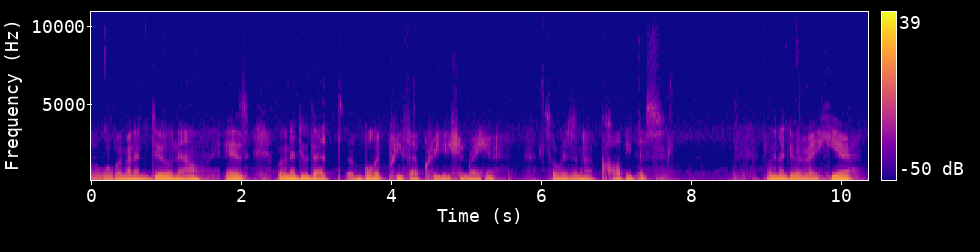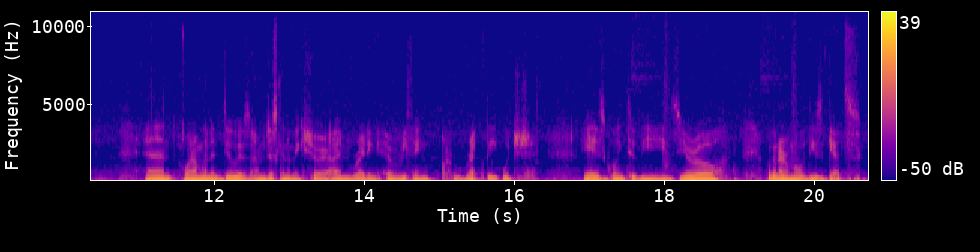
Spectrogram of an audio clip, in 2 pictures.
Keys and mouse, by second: 0.7 Return, 0.9 Return, 5.8-7.3 drag, 7.5 ctrl+c, 8.7 click, 8.9 ctrl+v, 9.4 ctrl+s, 11.4 click, 11.5 Return, 18.2 click, 19.1 click, 20.4 BackSpace.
